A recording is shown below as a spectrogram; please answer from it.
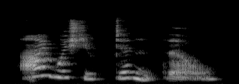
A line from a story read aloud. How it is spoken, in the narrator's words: said, then added mournfully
